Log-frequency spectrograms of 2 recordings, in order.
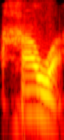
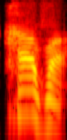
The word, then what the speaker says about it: Chava: So instead of the Isha, the first kind of naming nomenclature, then Adam called her Chawa, on some pronunciations Chava, which comes from Chawa or Chava, which means to speak.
